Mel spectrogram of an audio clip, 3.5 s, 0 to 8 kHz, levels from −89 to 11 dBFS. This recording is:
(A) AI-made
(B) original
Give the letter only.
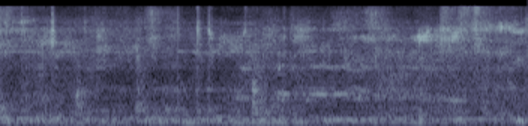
A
